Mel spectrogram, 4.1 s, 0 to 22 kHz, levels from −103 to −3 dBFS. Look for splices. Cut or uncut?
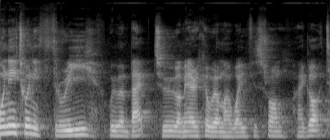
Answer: uncut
